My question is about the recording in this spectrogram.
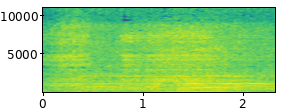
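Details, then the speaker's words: Hyundai Avega, engine bay at the pulley, AC on with compressor clutch engaged, light throttle; coarse rough growl rising with revs, gone with AC off; noisy AC compressor. "itu lihat teman-teman jadi suaranya kasar ya Nah jadi gitu temen-temen mobil ini tuh masalahnya di situ ya setiap kali AC kita on suara kasar akan muncul"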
